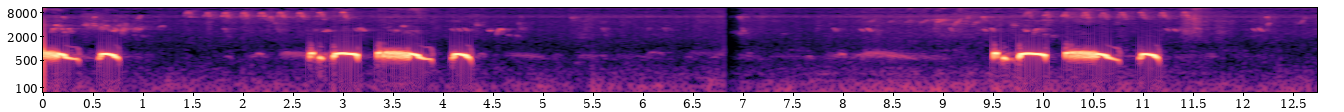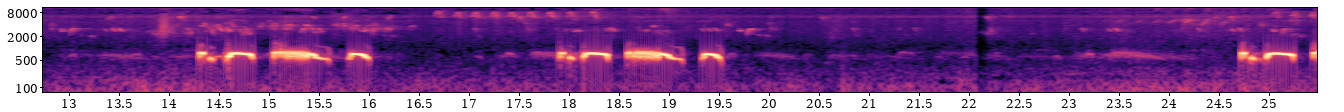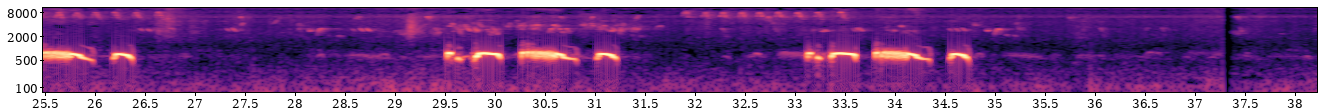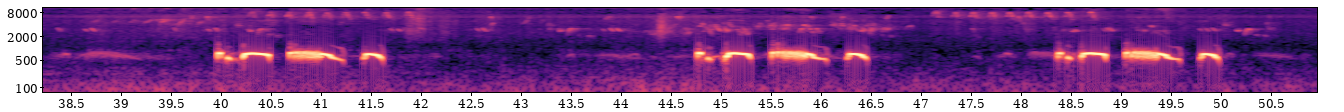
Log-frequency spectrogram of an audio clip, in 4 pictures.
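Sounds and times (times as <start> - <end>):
dove cooing: 0.0 - 1.1, 2.0 - 6.8, 7.6 - 8.9, 9.5 - 11.4, 13.0 - 16.3, 17.3 - 22.1, 22.8 - 27.0, 28.2 - 31.4, 32.5 - 37.3, 38.1 - 42.3, 43.4 - 46.7, 47.7 - 50.9.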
